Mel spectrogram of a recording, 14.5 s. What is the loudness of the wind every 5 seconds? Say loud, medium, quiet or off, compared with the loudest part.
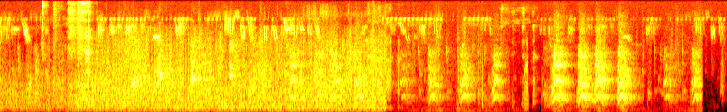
loud, loud, off.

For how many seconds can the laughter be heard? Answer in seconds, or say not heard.
3 s.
